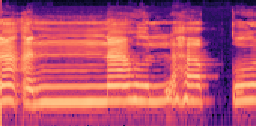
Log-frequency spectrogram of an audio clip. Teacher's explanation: ان نون مشدد پہ غنہ کریں گے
